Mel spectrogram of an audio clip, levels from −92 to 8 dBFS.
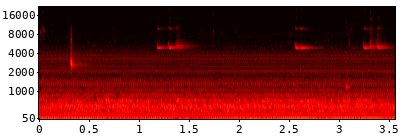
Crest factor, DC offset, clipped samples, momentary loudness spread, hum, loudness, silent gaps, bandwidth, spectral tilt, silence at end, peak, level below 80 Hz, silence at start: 16 dB; under 0.1%; under 0.1%; 2 LU; 50 Hz at -55 dBFS; -49 LUFS; none; over 20 kHz; -5.5 dB/octave; 0 s; -32 dBFS; -52 dBFS; 0 s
